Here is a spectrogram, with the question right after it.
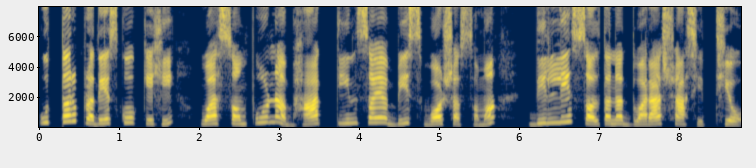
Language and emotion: Nepali, neutral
